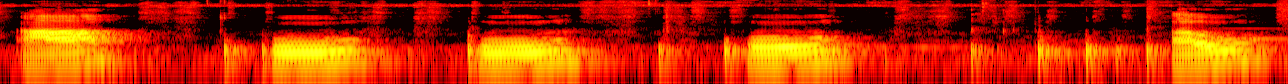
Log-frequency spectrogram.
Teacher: जीभ पीछे सरकती है। और ये स्वर जीभ के पश्च भाग से बोले जाते हैं। ये स्वर जीभ का उच्चारण कहाँ से होता है, जीभ के पश्च भाग से होता है, पिछले भाग से इनका उच्चारण होता है दोस्तों।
